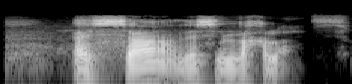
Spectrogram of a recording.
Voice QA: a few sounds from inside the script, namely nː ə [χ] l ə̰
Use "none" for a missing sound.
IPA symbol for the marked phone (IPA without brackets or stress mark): χ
